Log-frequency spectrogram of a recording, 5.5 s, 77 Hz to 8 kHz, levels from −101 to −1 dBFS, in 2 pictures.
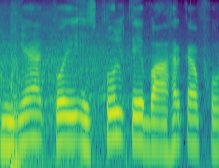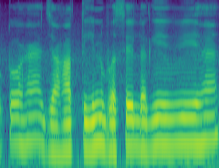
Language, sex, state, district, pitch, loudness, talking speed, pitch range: Hindi, male, Jharkhand, Ranchi, 150 Hz, -17 LUFS, 155 wpm, 140-160 Hz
